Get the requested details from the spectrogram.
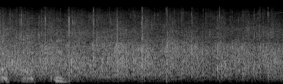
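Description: A crowd applauds, a steady dense patter of many hands clapping at an even volume for about three seconds, with a faint voice or two briefly audible beneath it near the start.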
